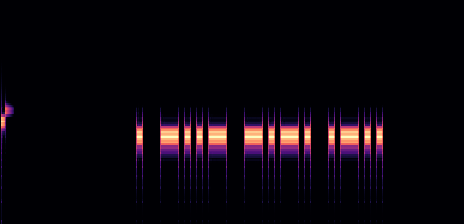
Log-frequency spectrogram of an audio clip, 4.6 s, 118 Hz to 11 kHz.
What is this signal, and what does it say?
Morse code, heard as a keyed tone, about 20 wpm, 700 Hz. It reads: EXCL
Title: Build A Word - 4 Letters At A Time - 11-Letter Words - 20wpm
